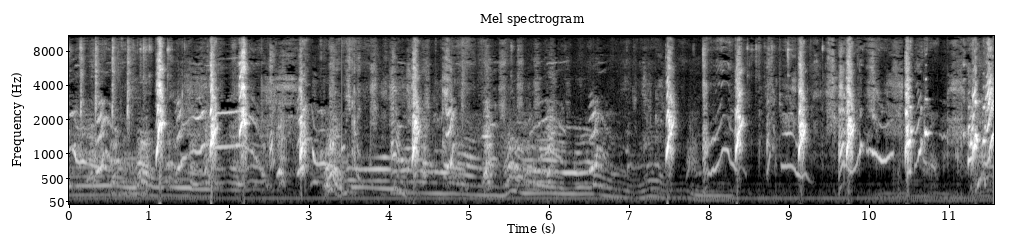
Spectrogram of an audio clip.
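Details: Several small Pomeranians vocalizing together: overlapping high, sliding howl-like whines that rise and fall, with sharp yips and barks breaking in throughout, some louder bursts near the end.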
